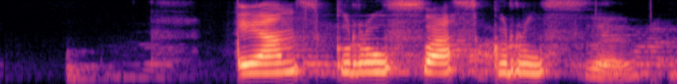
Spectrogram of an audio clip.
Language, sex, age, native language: Icelandic, female, 7, German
